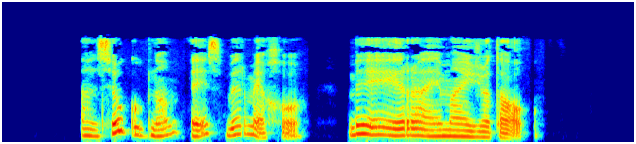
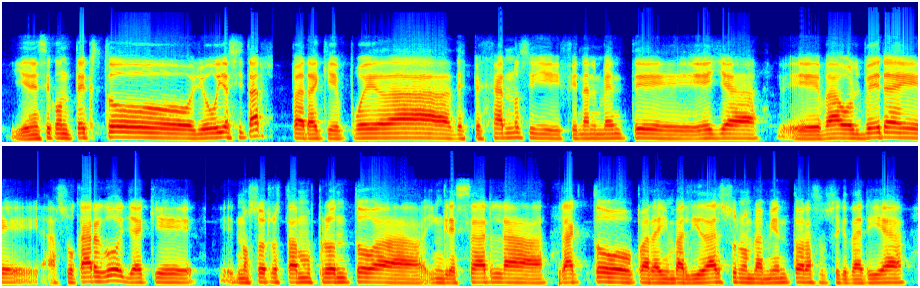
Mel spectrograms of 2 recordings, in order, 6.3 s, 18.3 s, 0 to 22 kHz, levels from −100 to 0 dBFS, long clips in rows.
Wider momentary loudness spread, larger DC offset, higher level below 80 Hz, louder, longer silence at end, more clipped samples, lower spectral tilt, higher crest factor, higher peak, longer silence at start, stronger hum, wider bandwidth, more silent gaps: about the same, 8 LU vs 7 LU; neither; second, -58 dBFS vs -50 dBFS; second, -19 LUFS vs -12 LUFS; first, 1 s vs 0.15 s; neither; second, -4.5 dB/octave vs -7 dB/octave; first, 18 dB vs 12 dB; about the same, -2 dBFS vs 0 dBFS; first, 0.8 s vs 0.1 s; neither; about the same, 8.2 kHz vs 7.8 kHz; neither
